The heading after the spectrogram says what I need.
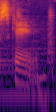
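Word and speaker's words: skein: Scain pronounced like skain. Scain rhymes with cocaine.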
